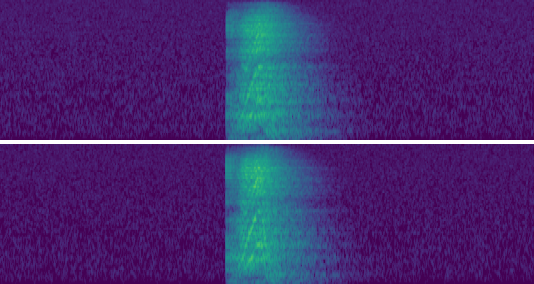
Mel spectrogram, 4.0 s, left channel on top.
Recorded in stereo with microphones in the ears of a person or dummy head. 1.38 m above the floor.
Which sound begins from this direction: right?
A zipper, at 1.7 s.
